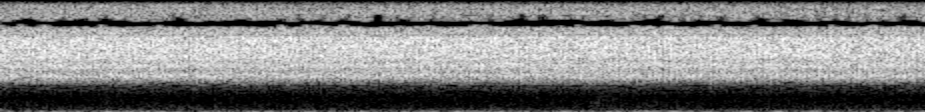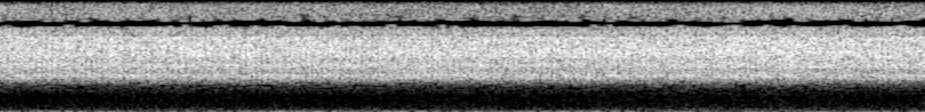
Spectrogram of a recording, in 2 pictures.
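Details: Male cicada singing on a tree trunk, filmed up close by phone beside another male that listens: a steady, unbroken high-pitched hiss-like buzz that holds at even loudness throughout, with no other clear sounds.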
